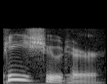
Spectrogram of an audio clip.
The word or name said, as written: peashooter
